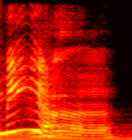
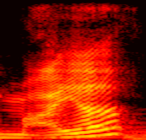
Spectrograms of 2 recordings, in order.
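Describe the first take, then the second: First: The name is said like Mia. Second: The name is said like Maya. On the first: The speaker calls it right. "but it's Mia" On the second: The speaker calls it wrong. "I heard people online pronouncing it Maya"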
